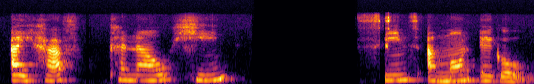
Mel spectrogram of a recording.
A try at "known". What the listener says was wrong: Y la pronunciación, es known, no known. I have known. Esa K no se pronuncia.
